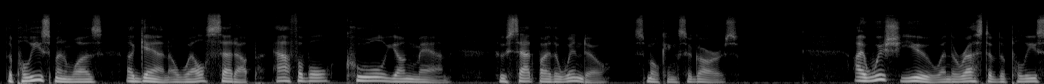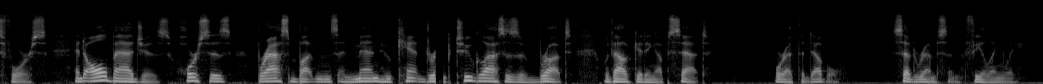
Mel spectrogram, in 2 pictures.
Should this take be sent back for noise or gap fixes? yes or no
yes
